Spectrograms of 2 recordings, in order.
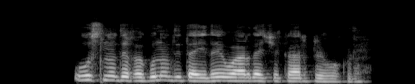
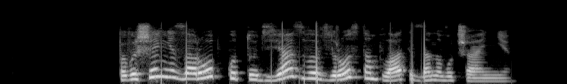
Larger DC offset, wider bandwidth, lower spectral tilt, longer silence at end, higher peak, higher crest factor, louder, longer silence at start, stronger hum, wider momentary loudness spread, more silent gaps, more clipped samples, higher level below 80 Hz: neither; about the same, 7.4 kHz vs 7.6 kHz; first, -7.5 dB/octave vs -6 dB/octave; about the same, 0.5 s vs 0.6 s; about the same, -2 dBFS vs -2 dBFS; about the same, 16 dB vs 14 dB; about the same, -17 LUFS vs -15 LUFS; second, 0.75 s vs 1.2 s; neither; first, 15 LU vs 8 LU; neither; neither; second, -66 dBFS vs -52 dBFS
